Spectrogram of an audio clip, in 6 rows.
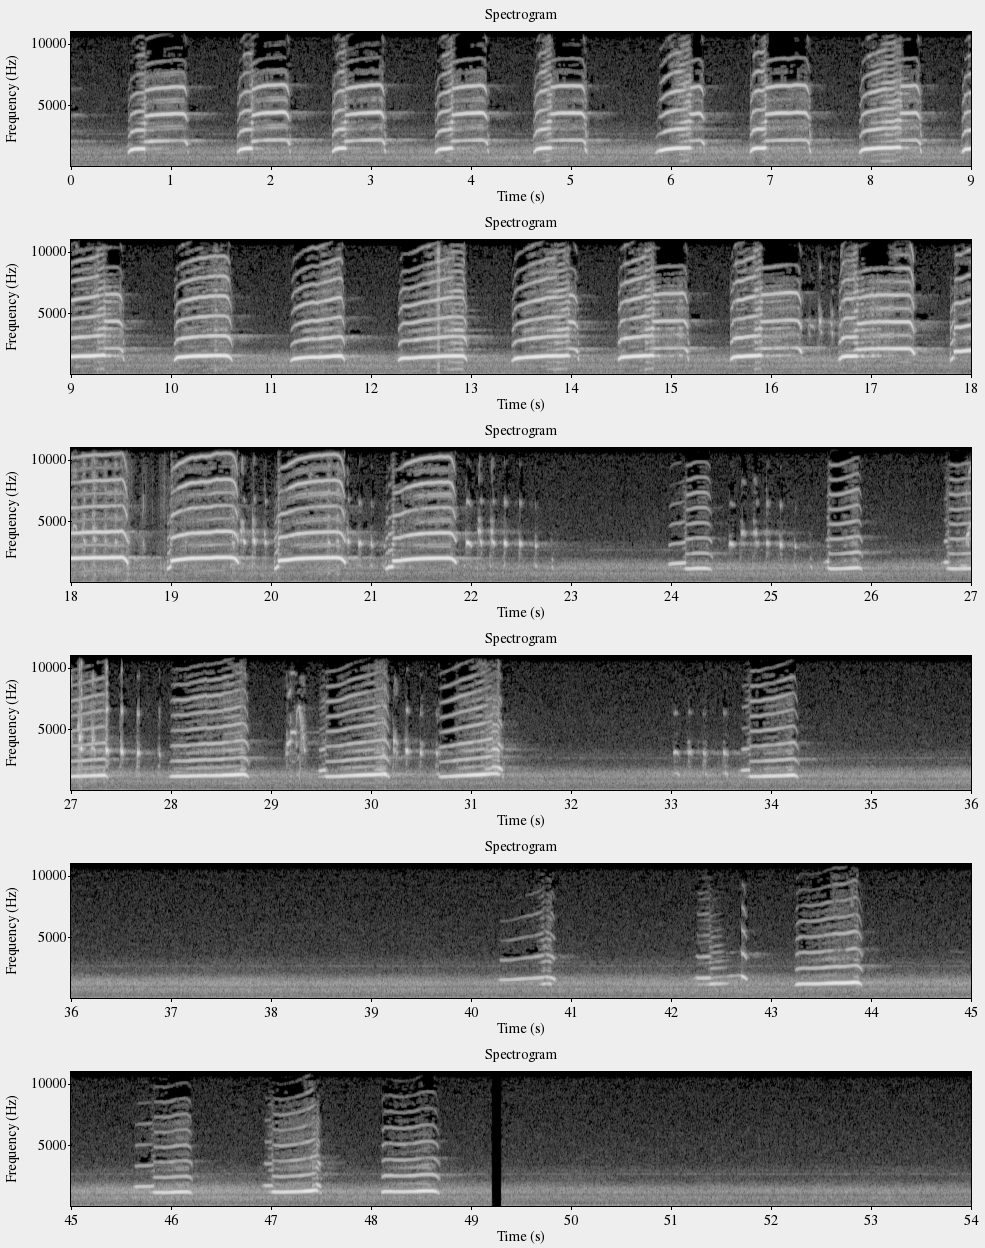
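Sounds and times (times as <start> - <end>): eagle whistled calls: 0.0 - 22.9, 24.0 - 26.1, 26.7 - 31.5, 33.0 - 34.5.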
